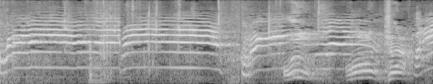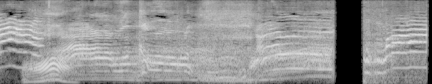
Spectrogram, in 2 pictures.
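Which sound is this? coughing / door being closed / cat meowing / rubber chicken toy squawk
cat meowing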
